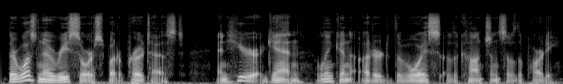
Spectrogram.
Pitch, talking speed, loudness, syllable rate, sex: 90 Hz, 215 wpm, -19 LUFS, 6.5 syllables/s, male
